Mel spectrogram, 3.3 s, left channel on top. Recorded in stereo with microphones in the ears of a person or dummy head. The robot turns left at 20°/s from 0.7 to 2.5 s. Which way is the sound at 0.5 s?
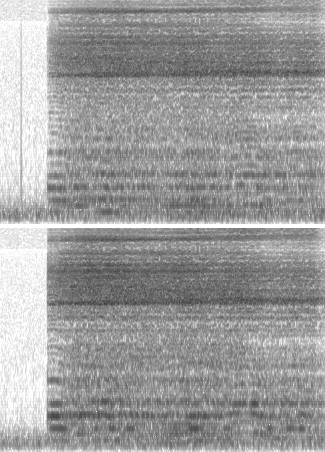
90° right.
